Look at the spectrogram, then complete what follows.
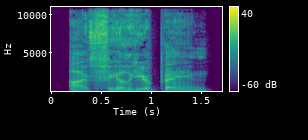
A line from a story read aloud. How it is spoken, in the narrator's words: Jack said with a laugh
